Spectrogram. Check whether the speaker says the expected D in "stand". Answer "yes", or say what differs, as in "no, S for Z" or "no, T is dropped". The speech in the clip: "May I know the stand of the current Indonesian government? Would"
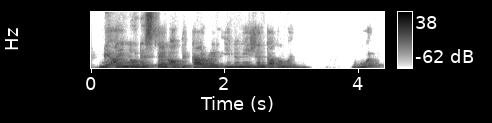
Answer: no, D is dropped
